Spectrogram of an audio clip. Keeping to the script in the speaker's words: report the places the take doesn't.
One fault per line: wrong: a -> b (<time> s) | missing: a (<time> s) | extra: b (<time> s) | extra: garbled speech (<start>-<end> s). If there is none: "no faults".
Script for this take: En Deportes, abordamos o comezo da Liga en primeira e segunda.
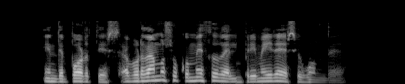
missing: Liga (2.3 s)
